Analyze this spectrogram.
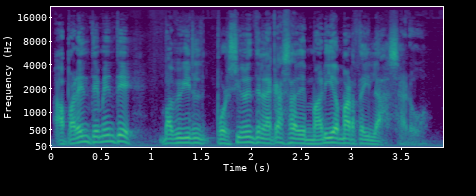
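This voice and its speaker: A man preaching a sermon, talking in an animated way and often restarting his words. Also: medium pitch, quick pace. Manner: animated, retells scenes with quoted voices, restarts. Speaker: pastor.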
